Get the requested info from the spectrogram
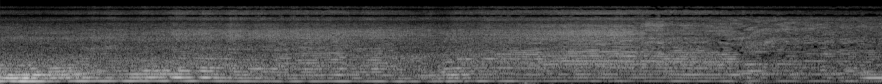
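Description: A machine running steadily: a constant hum with a hiss above it.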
